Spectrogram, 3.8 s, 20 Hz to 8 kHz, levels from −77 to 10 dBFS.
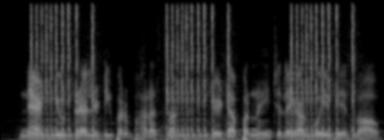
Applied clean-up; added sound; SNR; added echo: none; Mechanisms / Car; 3 dB; none.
